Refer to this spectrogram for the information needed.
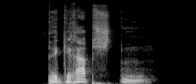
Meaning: inflection of begrapschen: 1. first/third-person plural preterite 2. first/third-person plural subjunctive II
- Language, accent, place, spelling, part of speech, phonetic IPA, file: German, Germany, Berlin, begrapschten, adjective / verb, [bəˈɡʁapʃtn̩], De-begrapschten.ogg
